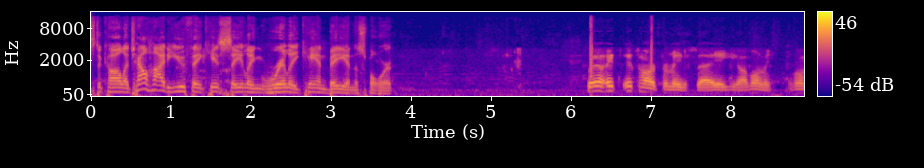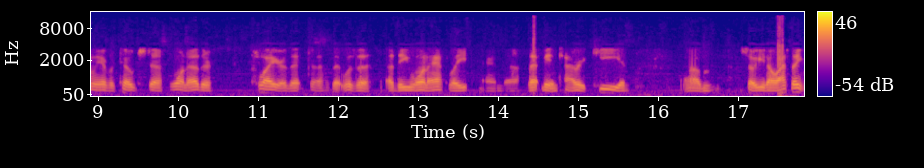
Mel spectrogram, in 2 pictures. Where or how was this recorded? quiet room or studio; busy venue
busy venue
